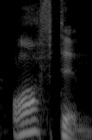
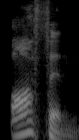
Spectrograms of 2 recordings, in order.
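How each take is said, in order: First: The word is said with a clear T sound. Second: The word is said with no T sound. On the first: The speaker calls it wrong. "It's not often" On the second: The speaker calls it right. "You don't pronounce the T"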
